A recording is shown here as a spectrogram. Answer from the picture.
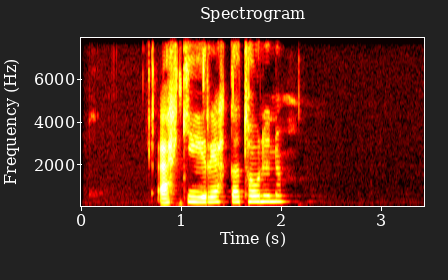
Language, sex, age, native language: Icelandic, female, 20-29, Icelandic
